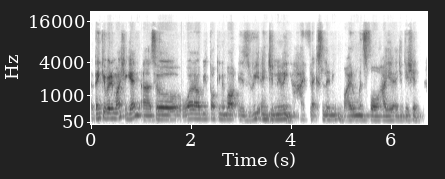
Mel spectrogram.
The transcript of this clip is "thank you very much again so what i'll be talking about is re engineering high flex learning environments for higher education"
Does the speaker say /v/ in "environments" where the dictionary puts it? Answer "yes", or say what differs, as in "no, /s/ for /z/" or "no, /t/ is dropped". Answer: yes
